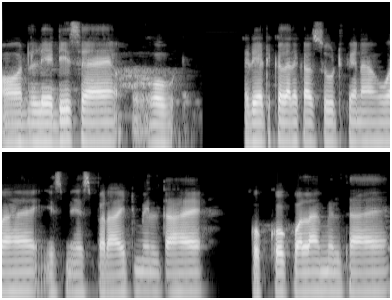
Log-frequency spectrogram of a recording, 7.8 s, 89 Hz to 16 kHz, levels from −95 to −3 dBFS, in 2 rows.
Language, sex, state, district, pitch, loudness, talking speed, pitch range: Hindi, male, Bihar, Muzaffarpur, 110 Hz, -17 LUFS, 155 wpm, 110-115 Hz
